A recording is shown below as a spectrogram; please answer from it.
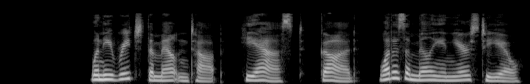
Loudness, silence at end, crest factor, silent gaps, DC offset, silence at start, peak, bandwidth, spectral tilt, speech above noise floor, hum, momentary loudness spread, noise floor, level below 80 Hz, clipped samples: -21 LUFS; 0.1 s; 18 dB; none; under 0.1%; 0.9 s; -4 dBFS; 12 kHz; -5 dB/octave; over 69 dB; none; 8 LU; under -90 dBFS; -74 dBFS; under 0.1%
